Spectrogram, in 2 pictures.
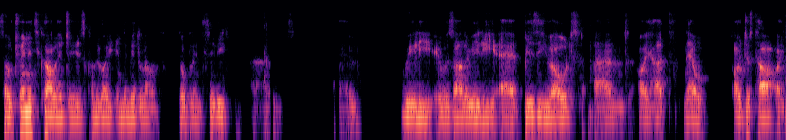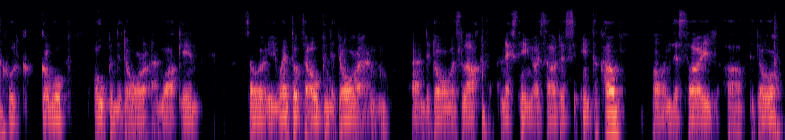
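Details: Adult man from Dublin, Ireland, who stutters, speaking English; stuttering.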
